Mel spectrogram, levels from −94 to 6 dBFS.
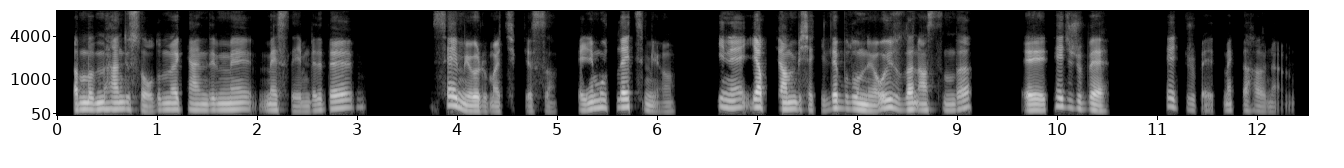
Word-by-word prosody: ama 135 +2 +3
mühendis 140 0 0
oldum 125 +8 -3
ve 135 0 +2
kendimi 130 +2 -1
mesleğimde 115 0 -7
de 160 +4 +2 0.8
sevmiyorum 105 - +2
açıkçası, 95 - -10 0.2
beni 120 +5 0
mutlu 170 +2 +1
etmiyor. 105 - -1 0.4
Yine 175 -2 0
yapacağım 150 -6 +4
bir - - -7
şekilde 120 +7 -1
bulunuyor, 125 -7 +1
o - - +4
yüzden 135 -5 +2
aslında, 125 +6 -3 0.5
eee, 120 0 +5
tecrübe, 155 - 0 0.6
tecrübe 155 - -8
etmek 120 0 -14
daha 110 -2 -11
önemli. 95 0 -20
130 Hz, 125 wpm, -23 LUFS, 120-155 Hz, 0.8 s, eee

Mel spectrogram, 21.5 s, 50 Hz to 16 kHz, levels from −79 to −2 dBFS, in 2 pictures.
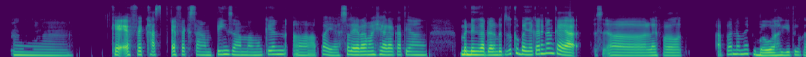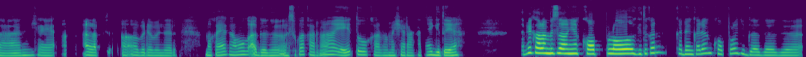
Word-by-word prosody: Mmm, 185 -3 -5 0.6
kayak - - +4
efek 220 +1 -1
khas, 200 0 -2 0.2
efek 215 0 -3
samping 205 +3 -3
sama 200 -2 -2
mungkin, 235 +5 -3 0.2
eee, 95 -1 -3
apa - - -6
ya, 180 - -4
selera 215 -2 +3
masyarakat 210 -1 0
yang 205 0 -3 0.6
mendengar 220 -1 +6
dangdut 205 +1 +2
itu 265 +5 -5
kebanyakan 250 +1 +2
kan 310 0 +1
kayak, 190 -7 +6 0.3
s 200 - -15
eee, 175 -1 -1
level 180 -1 -3 0.6
apa 240 - -8
namanya 255 +1 -2
ke 205 - -1
bawah 175 +1 +3
gitu 190 +2 -3
kan. 160 0 -5 0.2
Kayak 170 -1 -7
e - - -8 0.3
alat 180 -2 -2 0.3
heeh, 190 +1 -5
bener 175 -1 -6
bener, 165 -1 -7 0.4
makanya 180 +2 -4
kamu 200 +1 -4 0.2
agak-agak 175 -1 -2 0.2
enggak 165 - -5
suka 215 +1 -6
karena 190 -2 -6 0.2
ya - - 0
itu, 225 +2 -6 0.2
karena 175 -2 -8
masyarakatnya 175 +1 -8
gitu 180 -1 0
ya. 185 - -1 0.8
Tapi 335 - +1
kalau 315 -1 +10
misalnya 290 -1 +7
koplo 270 +1 +5 0.3
gitu 260 +2 -1
kan, 330 - +1 0.3
kadang-kadang 255 +3 -1
koplo 275 +1 -4
juga 210 -6 -4
agak-agak 180 -1 -4
200 Hz, 160 wpm, -21 LUFS, 180-230 Hz, 0.8 s, kalau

